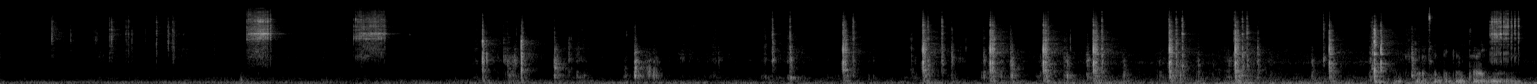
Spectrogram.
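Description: Ratchet working rusty bolts on a Mitsubishi Lancer Evo 8, a close series of sharp metallic clicks in quick bursts, growing denser and more rhythmic toward the end, with a few louder scrapes early on.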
